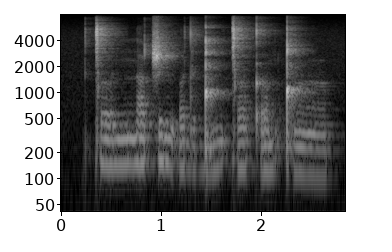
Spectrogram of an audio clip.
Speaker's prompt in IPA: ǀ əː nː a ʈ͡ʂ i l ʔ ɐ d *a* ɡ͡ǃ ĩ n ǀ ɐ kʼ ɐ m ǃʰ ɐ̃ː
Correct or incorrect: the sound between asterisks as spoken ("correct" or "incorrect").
incorrect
